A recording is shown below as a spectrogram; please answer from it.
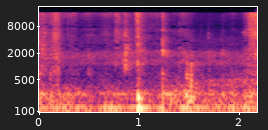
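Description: Near silence, with a few faint, short ticks of paper baseball cards being flipped through in the hand, the clearest about a second in.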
